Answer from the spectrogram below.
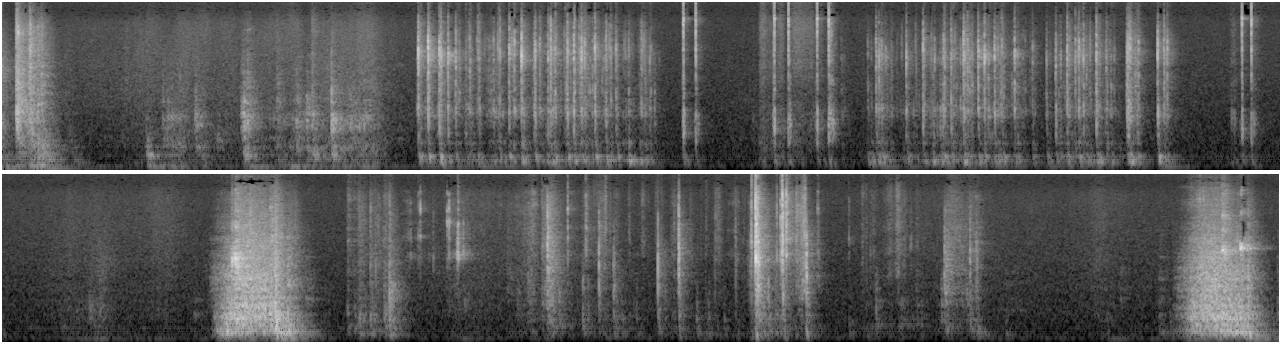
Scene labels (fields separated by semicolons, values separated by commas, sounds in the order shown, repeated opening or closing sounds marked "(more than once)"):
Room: office; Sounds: window, keyboard typing, wardrobe or drawer (more than once)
